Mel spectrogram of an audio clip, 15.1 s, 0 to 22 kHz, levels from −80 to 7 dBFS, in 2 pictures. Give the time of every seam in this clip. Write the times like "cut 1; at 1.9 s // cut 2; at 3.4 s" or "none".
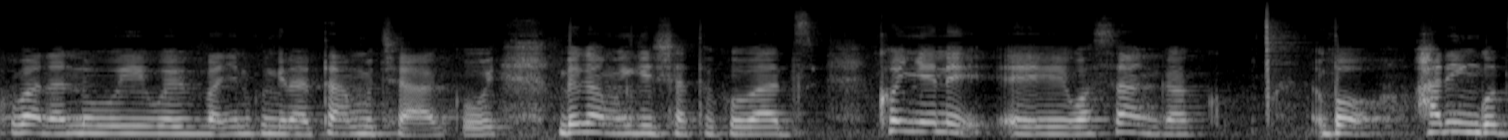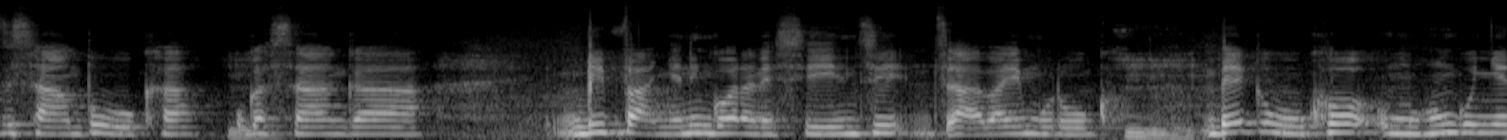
none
